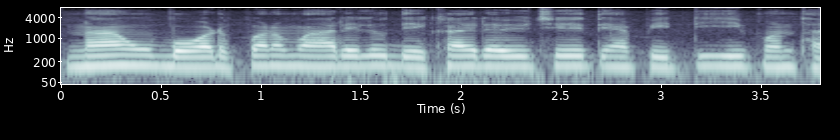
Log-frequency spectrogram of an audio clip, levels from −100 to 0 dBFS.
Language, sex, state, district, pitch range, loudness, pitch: Gujarati, male, Gujarat, Gandhinagar, 140-150 Hz, -15 LUFS, 150 Hz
